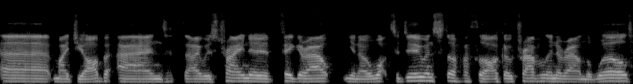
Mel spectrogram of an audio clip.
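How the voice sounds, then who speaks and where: A man with a Liverpool accent, fairly high in pitch, at a moderate pace and in a monotone, flat delivery. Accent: English (Liverpool), noticeable. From England, Liverpool. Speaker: real estate agent. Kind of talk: casual interview.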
